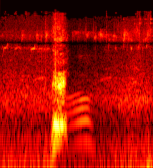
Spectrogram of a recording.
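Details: A dog at a Worcestershire countryside training and boarding kennels, where an Airedale, a Chug and a Vizsla are kept, gives one short sharp bark that trails into a brief falling whine over low rumbling background noise.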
